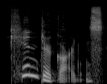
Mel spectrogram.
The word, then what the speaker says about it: kindergarten: idea and concept of kindergartens which is spelled in English with a t not a d despite its pronunciation yeah this pronunciation sounds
